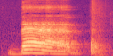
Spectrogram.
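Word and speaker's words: باب: cannot pronounce this so whenever we have fata followed by alif we have the long sound ah like father let's check the word bad which means door so fatah is the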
